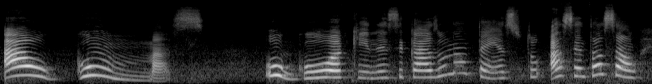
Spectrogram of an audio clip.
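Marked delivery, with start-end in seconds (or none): 0.0-2.1 algumas stretched very slowly, stress on gu; slow stress demo. Shown as a demonstration. Teacher showing a stressed word without an accent mark, very slow. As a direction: draw out algumas. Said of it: "Olha essa agora".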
